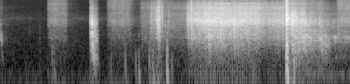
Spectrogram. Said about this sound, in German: Der Creeper hat jetzt nur ein kleines bisschen, ein bisschen in die Luft gejagt.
